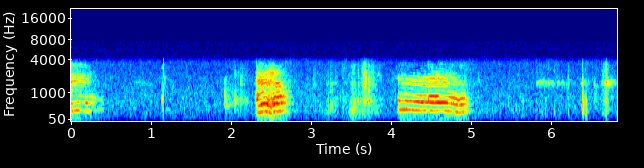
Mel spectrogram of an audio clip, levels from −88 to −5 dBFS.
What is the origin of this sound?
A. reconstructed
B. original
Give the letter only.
B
